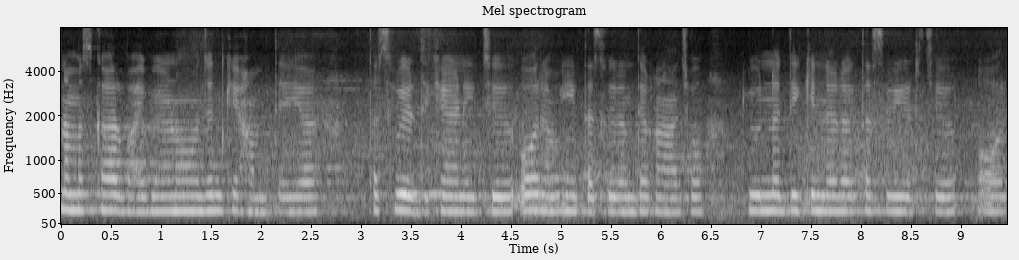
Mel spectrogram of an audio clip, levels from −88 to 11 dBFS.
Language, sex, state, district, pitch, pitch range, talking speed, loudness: Garhwali, female, Uttarakhand, Tehri Garhwal, 230 Hz, 220-235 Hz, 150 wpm, -17 LUFS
